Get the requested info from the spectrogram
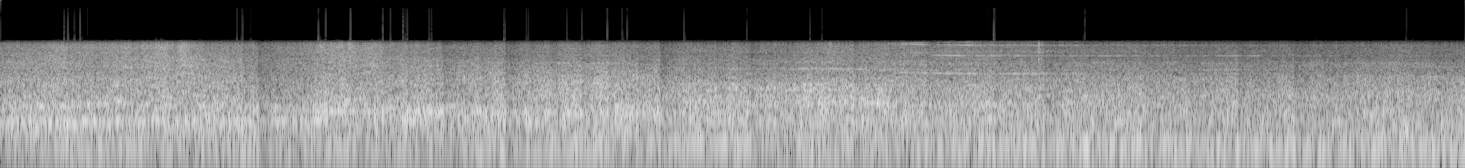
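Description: Freight train rumbling past on the rails: the last covered hopper cars of a BNSF grain train, followed by a diesel locomotive at the rear of the train. The sound stays loud and steady, with faint high steady tones coming in about seven seconds in.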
